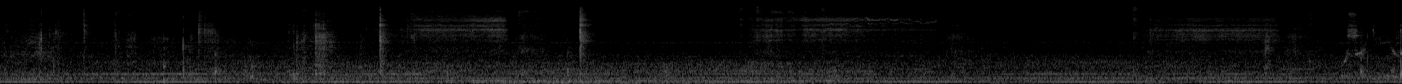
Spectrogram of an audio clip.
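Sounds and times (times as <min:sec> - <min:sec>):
steady low hum: 0:00.0 - 0:14.0
person snoring: 0:04.1 - 0:05.2, 0:11.4 - 0:12.9.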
